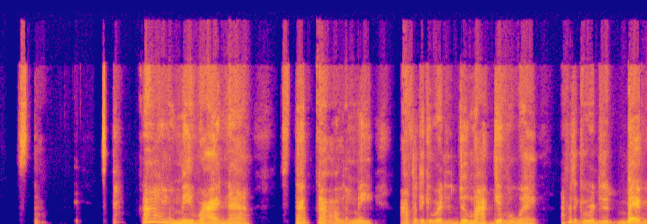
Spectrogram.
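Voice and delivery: mock-angry cussing. Retelling what a woman said to people calling her phone during her live, imitating an angry rant. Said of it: "she was cussing people out so bad".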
